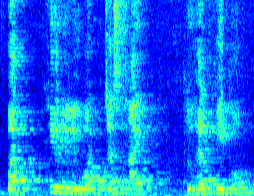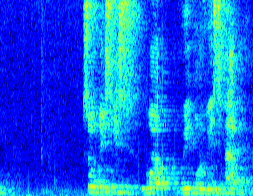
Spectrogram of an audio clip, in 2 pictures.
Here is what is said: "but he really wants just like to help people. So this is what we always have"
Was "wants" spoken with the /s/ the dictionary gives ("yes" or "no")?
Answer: no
